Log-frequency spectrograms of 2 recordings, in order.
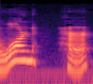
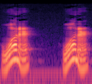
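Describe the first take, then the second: First: WARNED and HER said separately; careful word by word. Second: WARNED HER run together as "wanner"; linked, H dropped. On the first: Teacher showing students the unlinked form, careful word by word. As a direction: keep the D of WARNED and the H of HER apart. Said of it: "变成water". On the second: Teacher showing the fast-speech sound, linked with H dropped. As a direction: drop the H and link into one word, "wanner". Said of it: "语速非常快的情况下". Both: Shown as a demonstration.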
